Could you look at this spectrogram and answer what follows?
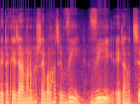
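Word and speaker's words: wie: হাউ মানে হচ্ছে কিভাবে যেটা আমরা বাংলায় বলে থাকি আর এটাকে জার্মান ভাষায় বলা হচ্ছে ভি এটা হচ্ছে উচ্চারণ হবে ভি হয়াট হয়াট মানে হচ্ছে কি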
